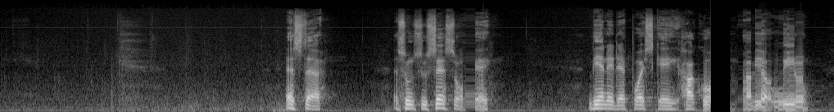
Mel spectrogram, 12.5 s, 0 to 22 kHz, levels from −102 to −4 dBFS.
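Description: Robotic sound from repeated short buffers occurs from 6.91 to 7.25 s and again from 10.53 s to the end of the clip. The sound becomes a rigid, metallic buzz locked at 93.8 Hz. The likely cause is audio arriving too slowly, so the software keeps replaying the last chunk while fresh material is skipped. That pitch points to a repeated slice of about 10.7 ms, and most of each stretch is made of these repeats.

A stream reconnect interrupts the second buzzing stretch from 10.65 to 10.98 s. The connection dropped, leaving 301 ms of silence. The player then reconnected and started a new decoder mid-stream, so the audio picks up at a point roughly 200 ms later than where it stopped, and some material is lost. After the gap the buffer-repeat buzz continues until the end.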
